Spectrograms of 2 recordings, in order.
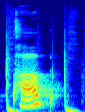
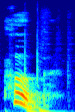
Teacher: so it has more of an uh sound quite a short uh sound maybe as in good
